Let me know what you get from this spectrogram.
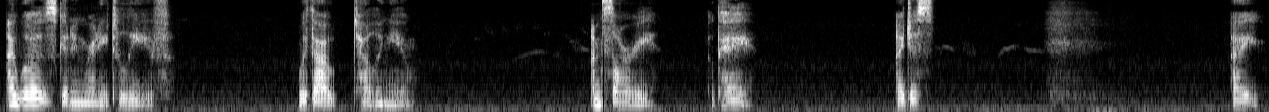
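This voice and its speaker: Woman acting a slow, very deep-voiced stoner werewolf girl. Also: full character voice. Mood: guilty, uneasy. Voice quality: low, husky, gravelly.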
